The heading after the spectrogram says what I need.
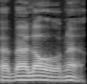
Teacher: غین مستعلیہ ہے، پر پڑھا جائے گا، اس کو ہلانا نہیں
